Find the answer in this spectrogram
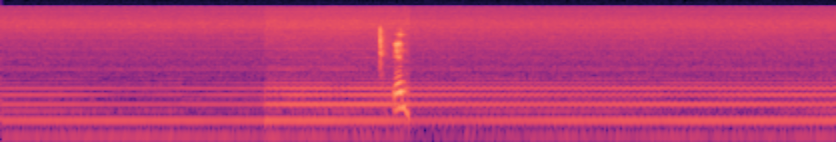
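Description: Steady electrical hum with a buzz of evenly spaced overtones, slightly louder from about a third of the way in. A brief voice-like sound cuts in once about halfway through.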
